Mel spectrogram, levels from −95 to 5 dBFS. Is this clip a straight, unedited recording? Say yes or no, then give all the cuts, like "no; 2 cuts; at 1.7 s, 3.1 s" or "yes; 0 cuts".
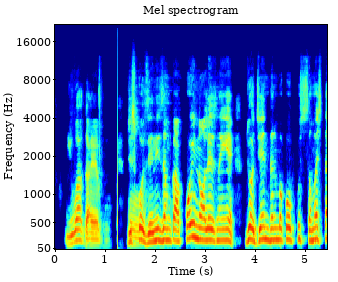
no; 1 cut; at 1.3 s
